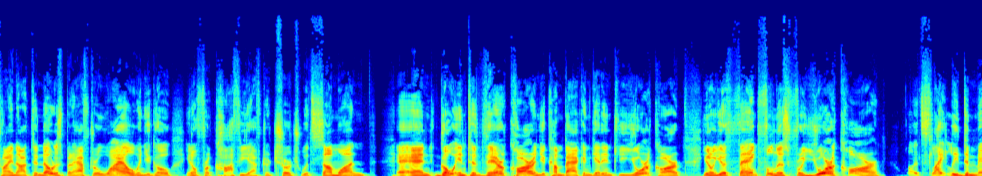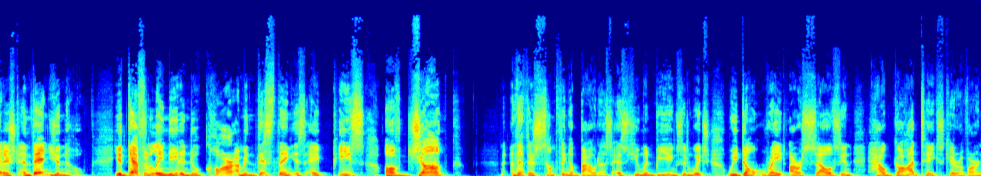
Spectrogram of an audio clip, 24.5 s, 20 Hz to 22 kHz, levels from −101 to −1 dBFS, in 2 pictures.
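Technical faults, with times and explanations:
Nothing stood out on listening to this speech recording.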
